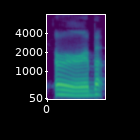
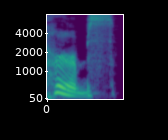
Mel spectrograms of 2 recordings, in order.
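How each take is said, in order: First: The word starts with a silent H. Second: The word starts with a pronounced H. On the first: This is the American way. "in the U S, we say herb with a silent H" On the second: This is the British way. "in the U K, they pronounce that H"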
